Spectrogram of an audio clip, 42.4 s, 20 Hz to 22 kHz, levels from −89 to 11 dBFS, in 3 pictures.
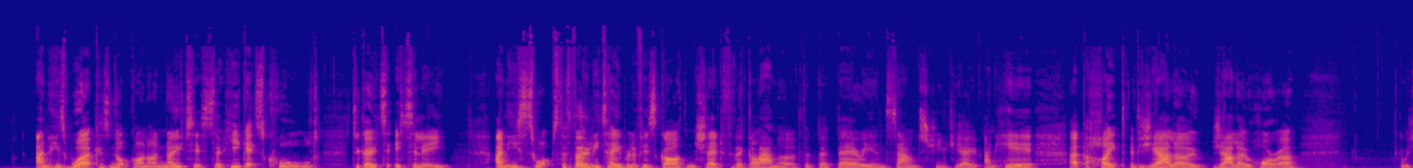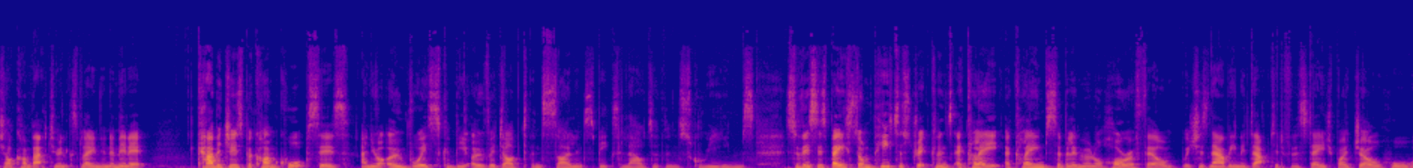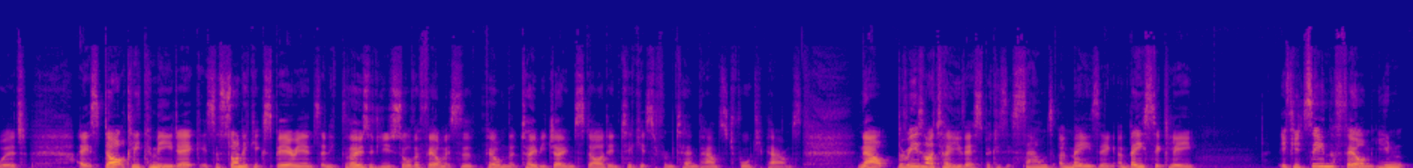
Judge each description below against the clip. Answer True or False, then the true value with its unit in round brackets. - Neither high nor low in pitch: True (170 Hz)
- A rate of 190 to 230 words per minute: True (200 wpm)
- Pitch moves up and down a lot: True (5.8 semitones)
